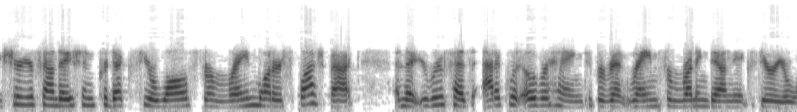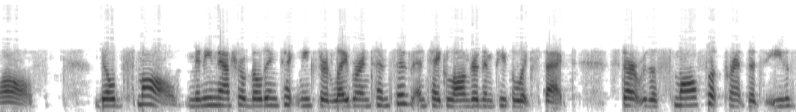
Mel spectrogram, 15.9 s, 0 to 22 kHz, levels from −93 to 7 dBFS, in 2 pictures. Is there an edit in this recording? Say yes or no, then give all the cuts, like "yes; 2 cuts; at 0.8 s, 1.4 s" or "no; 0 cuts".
no; 0 cuts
